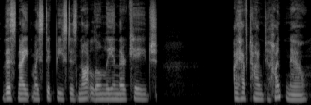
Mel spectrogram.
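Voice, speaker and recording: A woman playing a watchful, solitary snake in an audio play, speaking in a measured, deliberate way. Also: sits low, little pitch movement, a little mellow, no room sound, clean studio sound. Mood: calm, reflective. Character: slow, watchful female garter snake, solitary and protective. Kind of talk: audio play acting, narrating.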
